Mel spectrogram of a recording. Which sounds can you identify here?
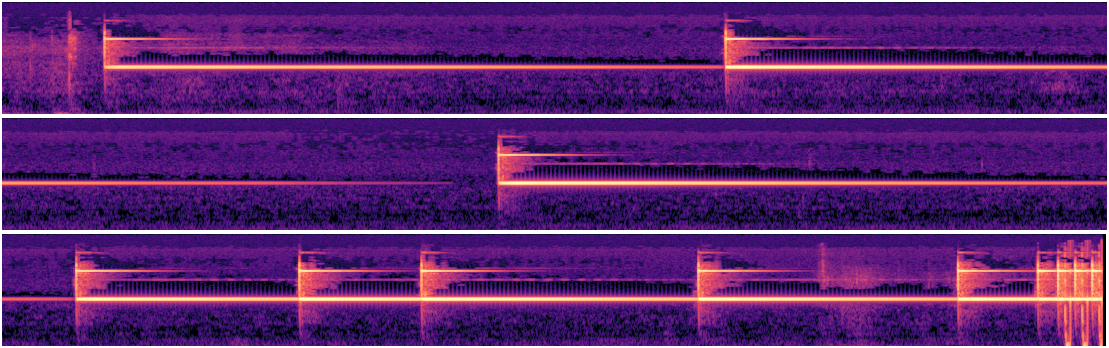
phone ringing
